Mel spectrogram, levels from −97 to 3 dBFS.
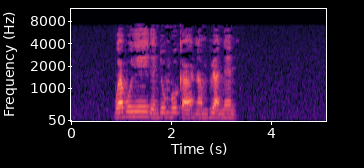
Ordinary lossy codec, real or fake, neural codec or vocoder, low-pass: MP3, 32 kbps; real; none; 7.2 kHz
